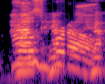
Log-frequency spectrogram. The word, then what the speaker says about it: Hasbro: Am I pronouncing it right? Hasbro? Yeah. Hasbro. Hasbro. Hasbro came back and said,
